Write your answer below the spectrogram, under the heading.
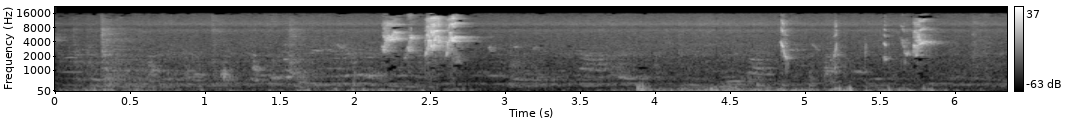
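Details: Kissing Blue Opaline and Euwing Opaline lovebirds in the morning: a burst of shrill squeaky chirps mid-way and a few thinner high notes later, over a steady low rumbling and shuffling background.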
